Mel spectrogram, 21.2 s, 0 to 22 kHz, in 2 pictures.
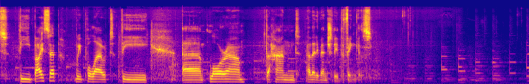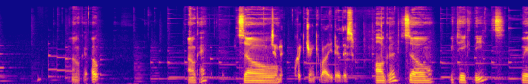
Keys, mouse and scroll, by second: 1.3 middle click, 2.2-6.9 shift+middle drag, 8.1 KP_1, 9.6-10.5 scroll up 5, 10.4 shift+middle click, 11.8 middle click, 12.3-14.3 middle drag, 14.4 middle click, 15.9-18.7 middle drag, 19.6 click, 20.7 middle click.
